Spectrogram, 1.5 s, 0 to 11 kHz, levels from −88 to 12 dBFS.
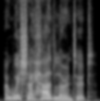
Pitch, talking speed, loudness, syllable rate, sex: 230 Hz, 240 wpm, -16 LUFS, 4.4 syllables/s, female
